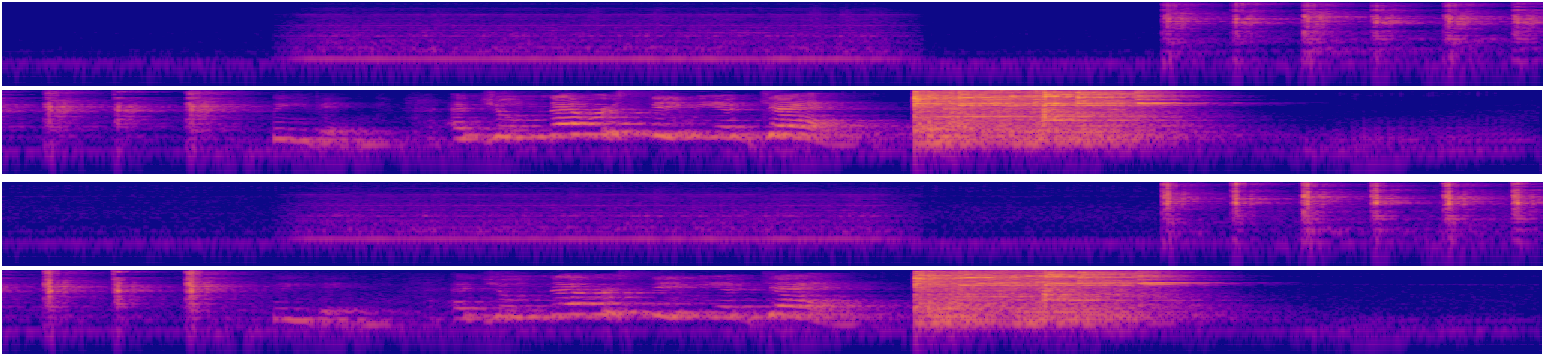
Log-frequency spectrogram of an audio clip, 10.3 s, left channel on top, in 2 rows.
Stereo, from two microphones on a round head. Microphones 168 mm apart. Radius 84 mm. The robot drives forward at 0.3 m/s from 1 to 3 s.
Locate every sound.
3.9 s ticking: 75° right (ahead or behind), 0.7 m
6.0 s a shout: 40° left (ahead or behind), 0.9 m
8.2 s breaking glass: 55° left (ahead or behind), 1.3 m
